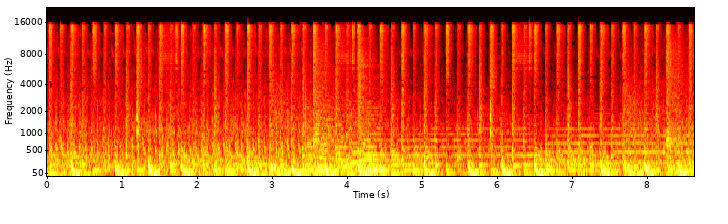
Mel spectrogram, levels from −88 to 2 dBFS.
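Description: At 3.25 s a loud pop cuts in: two sharp transients in quick succession, finished by 3.46 s, peaking around 10 dB above the surrounding signal. The audio carries on underneath without a break. The likely cause is a sudden voltage step or pulse entering the chain, from a connector being disturbed, a switch, a static discharge or a driver glitch. The downstream circuitry shapes that pulse into the hard, thumping double pop heard here.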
